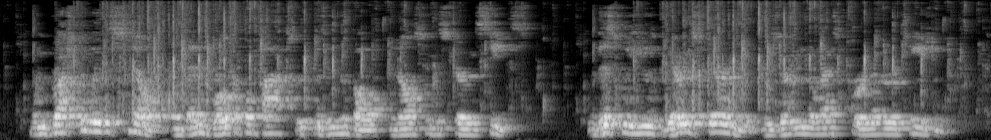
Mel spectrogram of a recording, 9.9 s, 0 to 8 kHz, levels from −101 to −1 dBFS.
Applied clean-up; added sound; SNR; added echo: classical method WPE with log-MMSE.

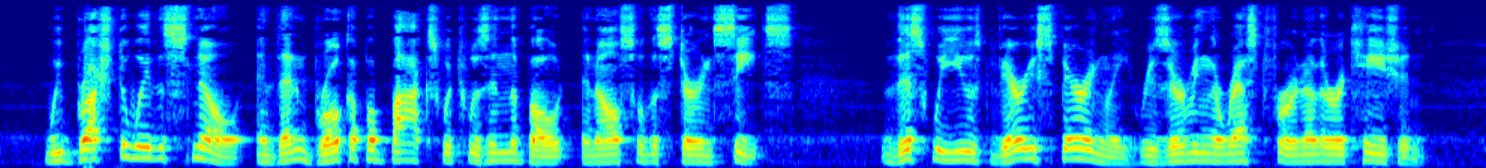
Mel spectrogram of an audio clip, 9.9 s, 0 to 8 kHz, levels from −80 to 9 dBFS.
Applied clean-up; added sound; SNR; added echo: none; none; none; none.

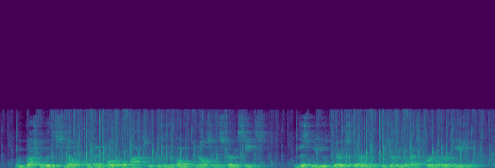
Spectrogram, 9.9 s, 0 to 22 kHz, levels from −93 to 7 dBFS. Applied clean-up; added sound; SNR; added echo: none; Applause; 19 dB; reverberation time 1.0 s.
